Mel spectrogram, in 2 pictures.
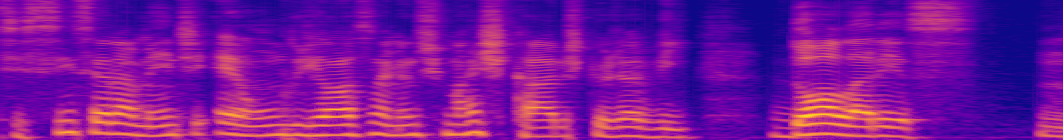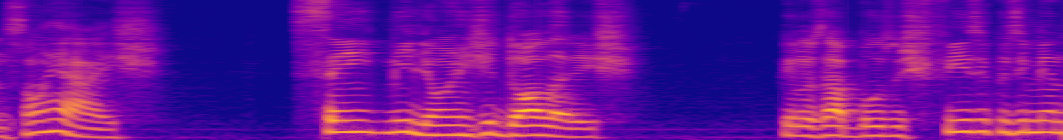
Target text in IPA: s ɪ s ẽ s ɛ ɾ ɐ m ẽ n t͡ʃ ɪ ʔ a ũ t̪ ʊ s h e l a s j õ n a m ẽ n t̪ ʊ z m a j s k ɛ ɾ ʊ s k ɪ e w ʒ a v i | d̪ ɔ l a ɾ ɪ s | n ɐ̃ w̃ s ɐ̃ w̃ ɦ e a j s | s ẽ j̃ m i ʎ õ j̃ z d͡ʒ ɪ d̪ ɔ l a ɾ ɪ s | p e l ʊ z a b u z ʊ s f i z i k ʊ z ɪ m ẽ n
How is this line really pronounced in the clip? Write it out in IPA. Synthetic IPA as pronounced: s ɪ s ĩ s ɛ ɾ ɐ m ẽ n t͡ʃ ɪ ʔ ɛ ũ d̪ ʊ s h e l a s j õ n a m ẽ n t̪ ʊ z m a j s k a ɾ ʊ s k ɪ e w ʒ a v i | d̪ ɔ l a ɾ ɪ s | n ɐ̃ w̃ s ɐ̃ w̃ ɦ e a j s | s ẽ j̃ m i ʎ õ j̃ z d͡ʒ ɪ d̪ ɔ l a ɾ ɪ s | p e l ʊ z a b u z ʊ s f i z i k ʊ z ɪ m ẽ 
